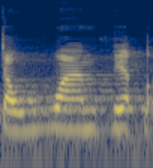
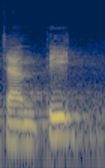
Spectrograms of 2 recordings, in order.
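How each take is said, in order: First: The word is said with a u added after c. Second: The word is said plainly, without an added u. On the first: She is truly very beautiful. "itu berarti asli cantik gitu" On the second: She is not really beautiful. "nggak cantik berarti"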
